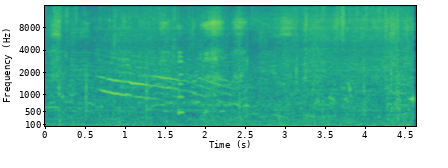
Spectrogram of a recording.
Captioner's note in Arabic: الموسيقى تتلاشى; ضحك عاطفي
